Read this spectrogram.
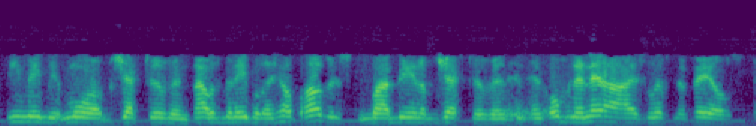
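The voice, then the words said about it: Black American accent. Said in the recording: “As you can tell by my voice, Friday, I'm a Black American.”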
